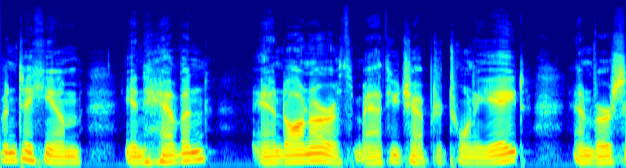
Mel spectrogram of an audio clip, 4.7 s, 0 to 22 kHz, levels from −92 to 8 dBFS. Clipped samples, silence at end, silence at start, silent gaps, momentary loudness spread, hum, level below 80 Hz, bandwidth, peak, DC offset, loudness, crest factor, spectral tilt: under 0.1%; 0 s; 0 s; none; 11 LU; none; -62 dBFS; 11 kHz; -6 dBFS; under 0.1%; -25 LUFS; 20 dB; -6 dB/octave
